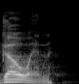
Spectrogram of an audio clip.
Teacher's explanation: in British English, you might hear gonna or even goin' without the G sound.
